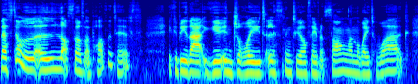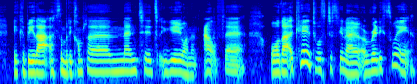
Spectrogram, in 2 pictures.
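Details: Adult woman who stammers, speaking in a vlog about life as a stammerer; stuttering.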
